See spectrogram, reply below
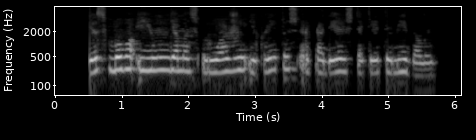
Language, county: Lithuanian, Kaunas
